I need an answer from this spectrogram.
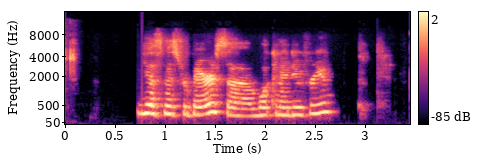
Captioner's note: speaking to communicator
